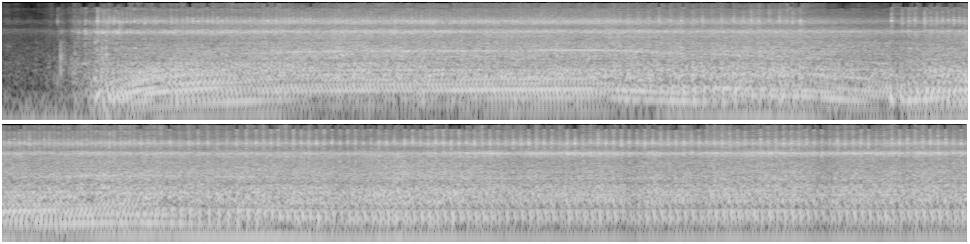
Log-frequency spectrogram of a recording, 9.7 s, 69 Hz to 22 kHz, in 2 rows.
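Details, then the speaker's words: Echo PB-500H two-stroke backpack blower, returned for a no-start, primer now rock hard, fuel line found kinked: starts and revs up and down, then settles into a steady high buzz, running cleanly. "wow i don't know it seems to run good but the primer is like solid as a rock"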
